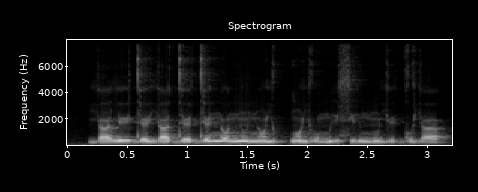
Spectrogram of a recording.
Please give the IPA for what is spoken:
j a˨ l e˧ d ɛ˧ j a˧ d ɛ˧ d ɛ˦ n ɔ˦ n ũ˦˨ n ɔ̃˨˦ j u˦˨ ɡ͡b ɔ̃˧ j o˨ m i˧ s i˧ m ũ˧ j e˧ ɡ o˨ j a˧

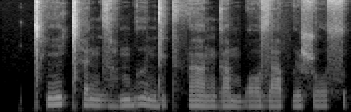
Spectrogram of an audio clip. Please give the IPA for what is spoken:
ǀʰ ĩ ǀʰ ɛ ŋ z a̤ m b ɯ n d i t θ ã ŋ ɡ a m b ɔ z a f ɨ ʂ o s

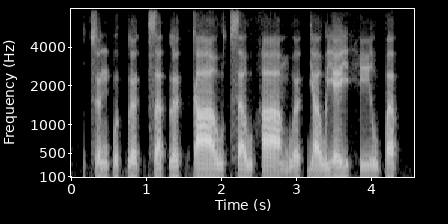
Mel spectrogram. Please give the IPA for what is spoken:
t͡s ɵ˨ n p ʊ˨˥ k̚ l ɵ˨˥ t̚ t͡s ɐ˨˥ t̚ l ɵ˥ t̚ k aː˨˧ w t͡s ɐ˨˧ w h aː˨˩ m w ɵ˨ t̚ j ɐ˨˥ w j e˥ j h iː˨˥ w p ɐ˥ p̚

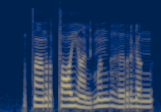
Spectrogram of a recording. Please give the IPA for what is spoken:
t̪ ã˦˥ r t ɒ˦˥ j ã˨˩ ɖ m ə̃˦˥ ŋ ɦ ɘ˨˥ r ɳ ə˧ ŋ

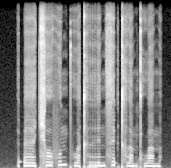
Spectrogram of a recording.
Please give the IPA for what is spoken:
ʔ ɛː˧ t͡ɕʰ ɤː˧ f o˥˩ n pʰ u˩˦ a̯ kʰ r e˦˥ n s e˦˥ ʔ kʰ l a˨˩ m kʰ w a˧ m

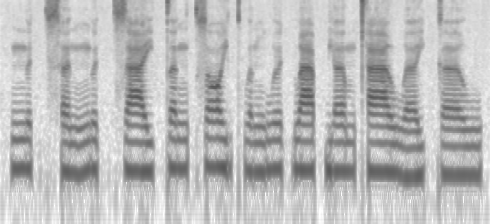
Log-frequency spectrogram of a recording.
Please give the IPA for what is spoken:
n̪ ɵ˨ t̚ t͡sʰ ɐ˨˩ n ŋ ɵ˨ t̚ t͡s aː˨ j t̪ ɐ˧ ŋ t͡s ɔː˧ j kʷʰ ɐ˨˧ ŋ w ɵ˧ t̚ w aː˧ p̚ j ɐ˧ m t̪ʰ aː˧ w ɐ˨˥ j k ɐ˧ w

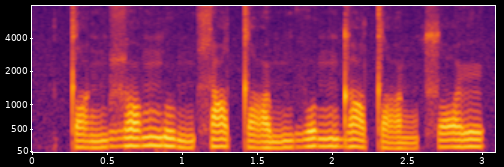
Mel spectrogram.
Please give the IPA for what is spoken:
tˤ u ŋ ɮ ɔ ŋ ɾ u ŋ ɬ a tˤ u ŋ v o ŋ d ɔ tˤ o ŋ sˤ ø

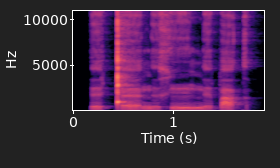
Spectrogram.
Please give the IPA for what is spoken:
e ǃ ɛː ŋ ɪ x ĩː ŋ e p a k

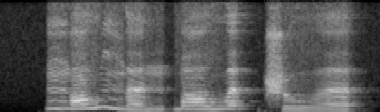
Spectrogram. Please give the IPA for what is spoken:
ŋ ɔ˧˥ w ŋ əː˨˩˨ n ɓ ɔ˧ w ə˦˥ k̚ ʂ u˨˩ ə̯

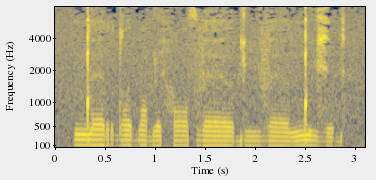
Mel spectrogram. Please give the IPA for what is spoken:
ŋ͡ǃ ɛː r d ɔ ə̯ b ɒ ɡ ɭ ɪ h ɔː θ v ɛː ə̯ ɡ iː v ɛː ə̯ ŋ͡ǃ i ɣ ɪ ɡ

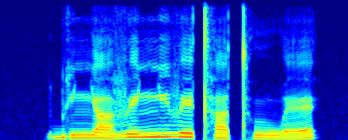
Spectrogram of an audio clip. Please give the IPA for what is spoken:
b i˨ ɲ aː˨ v e˦ ɲ i˦ β e˦ tʰ a˨ tʰ u˨ w ɛ˨˦

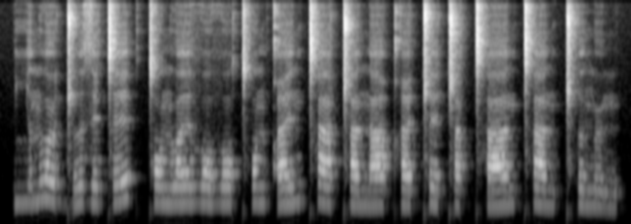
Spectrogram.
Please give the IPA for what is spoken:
ʎ ə n lˠ ə˞ ɡ͡ǁ əː z ɛ ǀ ɛ | ǀ ɔ n lˠ ɛː v ɔ v ɔː ǀʰ ɔ n qʼ ɛː n ǀʰ aː ǁ a n aː qʰ ɛ ǁ ɛ ǁ a ǀʰ aː n ǀʰ aː n ǁʰ ə ŋ ə˞ n

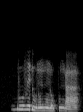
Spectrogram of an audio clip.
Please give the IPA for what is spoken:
ɡ͡b uː˦ β ɪ˦ ɗ u˨ ɾ ũ˦ ɡʷ ũ˨ ɾ o˨ kʷ ɪ˦ ŋ aː˨

